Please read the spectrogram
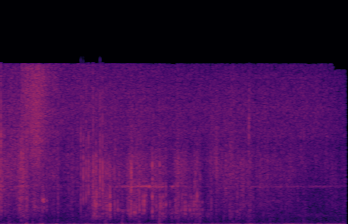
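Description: Irregular rustling and scuffing of leaf litter and gear, over a steady low rumble.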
